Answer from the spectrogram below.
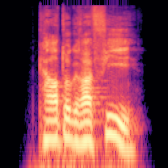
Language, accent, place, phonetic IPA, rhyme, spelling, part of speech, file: German, Germany, Berlin, [kaʁtoɡʁaˈfiː], -iː, Kartografie, noun, De-Kartografie.ogg
- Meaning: cartography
